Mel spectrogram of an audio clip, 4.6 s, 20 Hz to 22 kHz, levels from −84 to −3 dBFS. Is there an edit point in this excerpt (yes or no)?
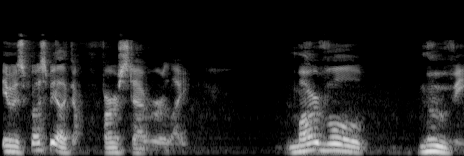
no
